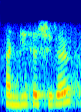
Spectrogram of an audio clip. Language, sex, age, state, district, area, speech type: Punjabi, female, 30-45, Punjab, Mohali, urban, conversation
